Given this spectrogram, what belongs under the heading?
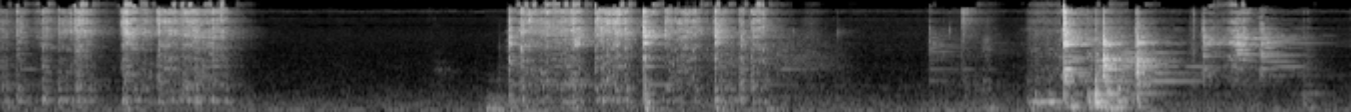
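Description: Biscoff brownie batter being mixed in a bowl in three bursts of scraping and clinking from a utensil, with short pauses between them and the last burst the loudest; close, with no talk.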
